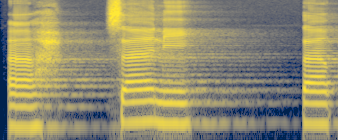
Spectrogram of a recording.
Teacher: Huruf qaf berharakat sukun. Kita pantulkan atau kita qalqalahkan.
